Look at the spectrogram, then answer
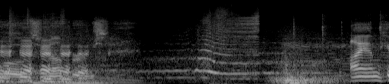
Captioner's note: engine humming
